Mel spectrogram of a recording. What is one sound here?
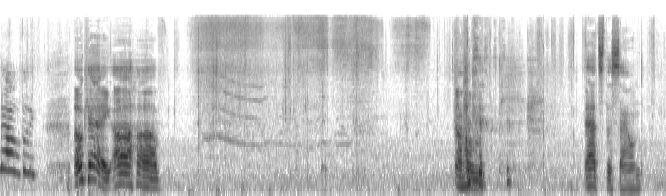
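Playing cards rustle and flick as they are shuffled by hand.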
